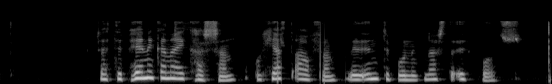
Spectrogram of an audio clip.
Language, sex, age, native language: Icelandic, female, 40-49, Icelandic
